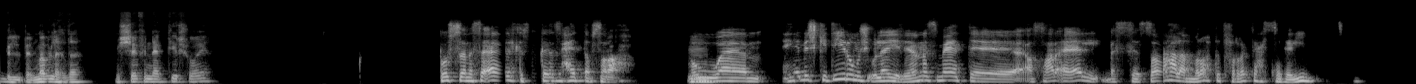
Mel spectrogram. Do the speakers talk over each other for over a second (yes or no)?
no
